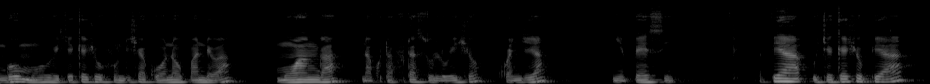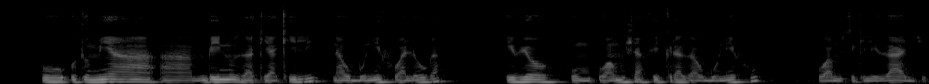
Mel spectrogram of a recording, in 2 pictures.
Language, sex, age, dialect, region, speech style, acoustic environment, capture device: Swahili, male, 25-34, Kenya - Nairobi Sheng-influenced, Kenya, relaxed, nature; silence; appliances, desktop / Windows / Chrome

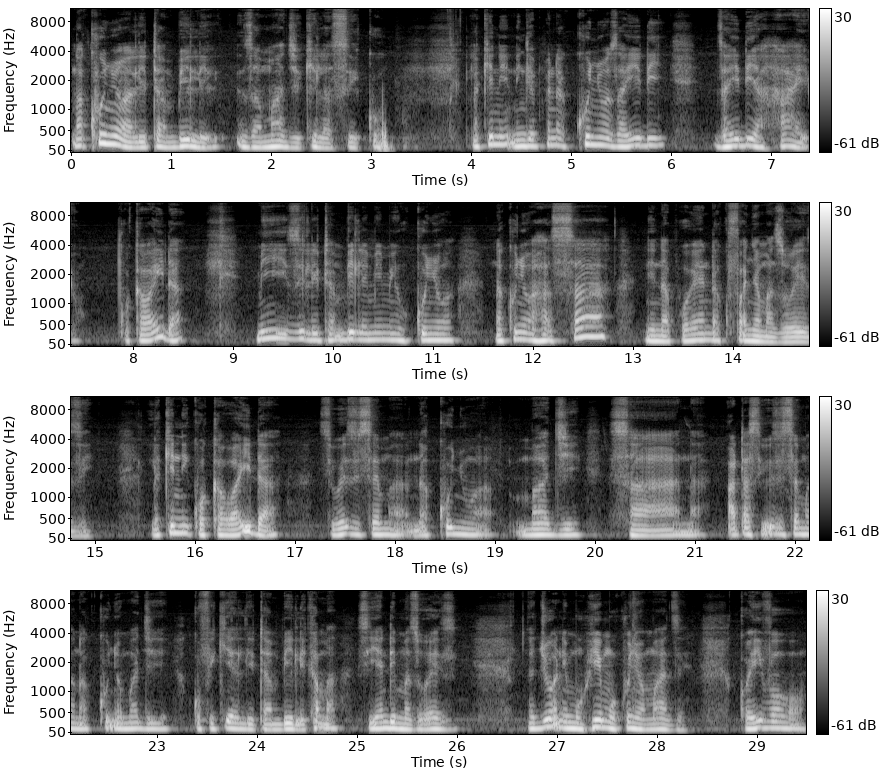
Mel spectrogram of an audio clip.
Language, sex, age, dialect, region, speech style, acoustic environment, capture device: Swahili, male, 25-34, Kenya - Nairobi Sheng-influenced, Kenya, relaxed, nature; appliances, mobile / Linux / Chrome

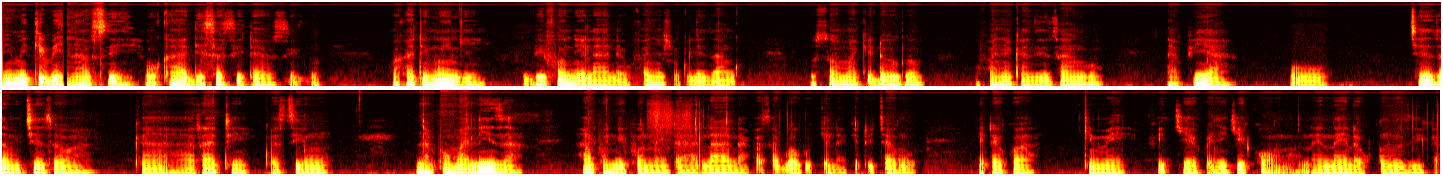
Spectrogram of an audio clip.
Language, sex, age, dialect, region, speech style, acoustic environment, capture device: Swahili, male, 18-24, Kenya - Mombasa, Kenya, happy; relaxed; focused; anxious, construction; nature, mobile / Linux / Chrome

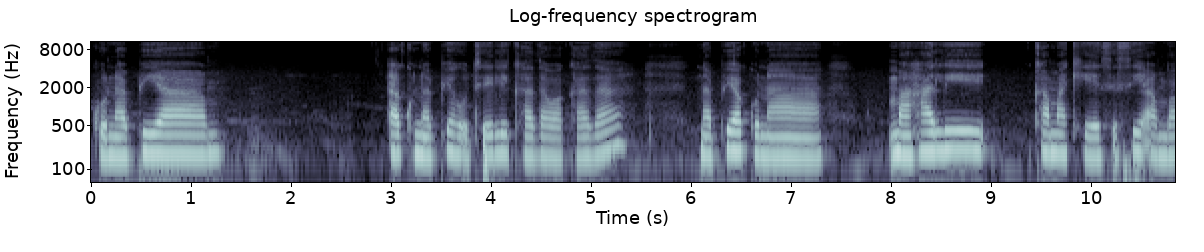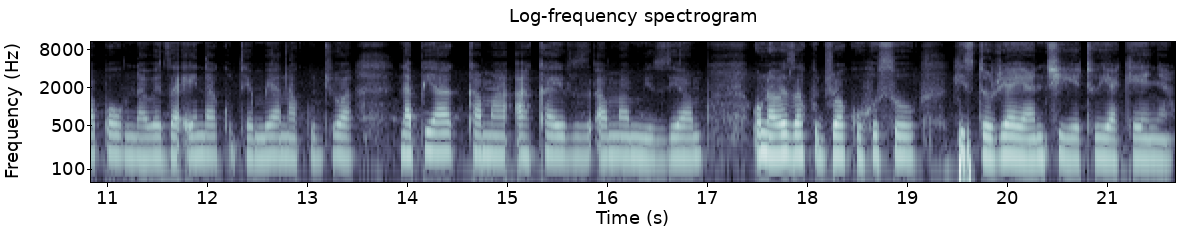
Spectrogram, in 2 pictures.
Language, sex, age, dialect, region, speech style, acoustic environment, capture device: Swahili, female, 18-24, Kenya - Nairobi Sheng-influenced, Kenya, anxious; nervous, silence, mobile / Linux / Chrome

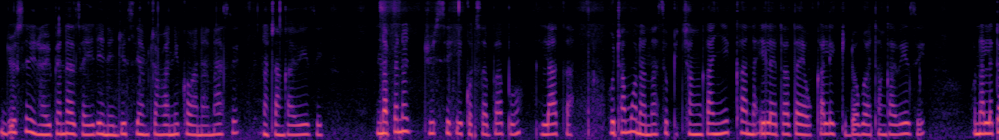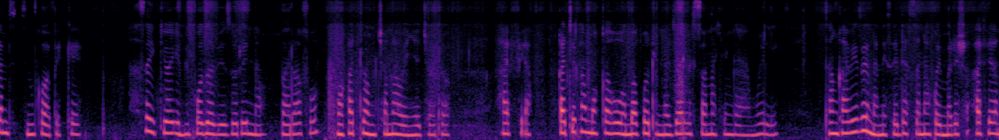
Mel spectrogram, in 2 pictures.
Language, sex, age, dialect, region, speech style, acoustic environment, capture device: Swahili, female, 25-34, Kenya - Nairobi Sheng-influenced, Kenya, relaxed, silence, mobile / Linux / Chrome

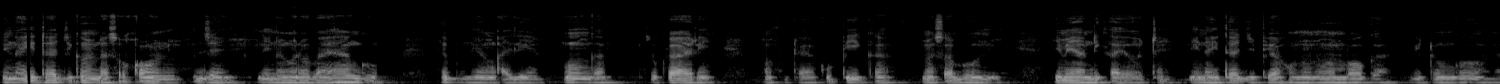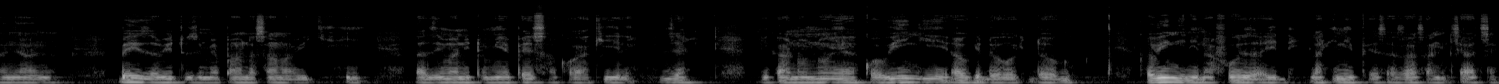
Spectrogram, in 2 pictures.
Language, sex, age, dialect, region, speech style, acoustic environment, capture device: Swahili, male, 18-24, Kenya - Mombasa, Kenya, relaxed, silence, mobile / Linux / Chrome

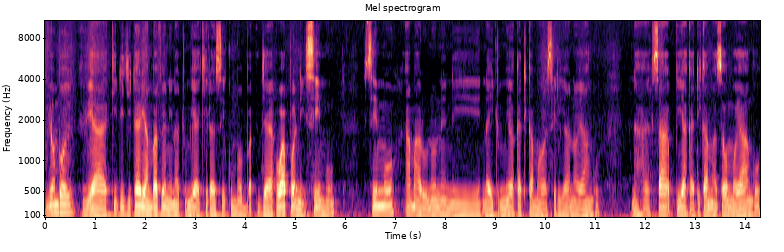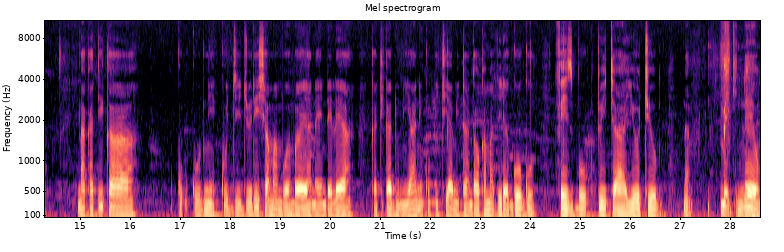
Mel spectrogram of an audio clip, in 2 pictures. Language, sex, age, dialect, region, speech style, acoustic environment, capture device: Swahili, male, 25-34, Kenya - Nairobi Sheng-influenced, Kenya, relaxed; focused; excited; happy, silence, mobile / Linux / Chrome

